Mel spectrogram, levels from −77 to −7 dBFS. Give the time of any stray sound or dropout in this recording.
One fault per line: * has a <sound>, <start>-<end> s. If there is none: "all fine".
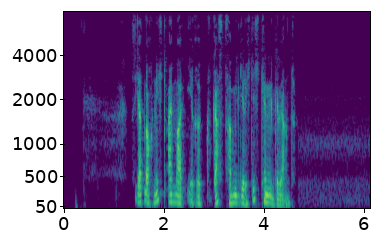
all fine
